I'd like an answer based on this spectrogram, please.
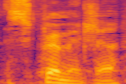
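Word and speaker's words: Scrimgeour: this film we have bill nye uh playing scrimmager who is fantastic there was we have kind of eventually reached consensus on how to say his name and we're going with scrimmager i think that's how we've ended up saying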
